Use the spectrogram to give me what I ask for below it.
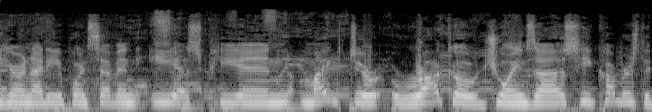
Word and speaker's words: DiRocco: Mike DeRocco uh, Rocco, sorry, Mike DiRocco. I keep on pronouncing it wrong.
